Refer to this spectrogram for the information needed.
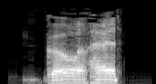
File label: "go-ahead", english; adjectives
